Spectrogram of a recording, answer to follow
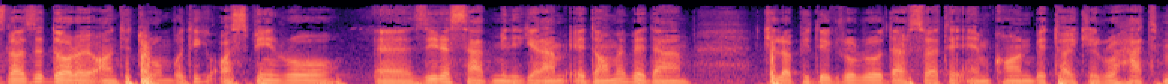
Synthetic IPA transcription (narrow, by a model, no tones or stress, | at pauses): æzlæhɒːzed̪ɒːɾɒːjeʔɒ̰nt̪ʰit̪ʰoɾombot̪ʰicʰɒ̰spinroziːɾesæd̪miliɡeɾæmʔḛd̪ɒːme̞be̞d̪æm | cʰelɒːpʰid̪eɡɾoɾod̪æɾsuːɾæt̪ʰḛʔḛmkʰɒːnbet̪ʰɒjkʰeɡɾoɦæt̪ʰmæ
